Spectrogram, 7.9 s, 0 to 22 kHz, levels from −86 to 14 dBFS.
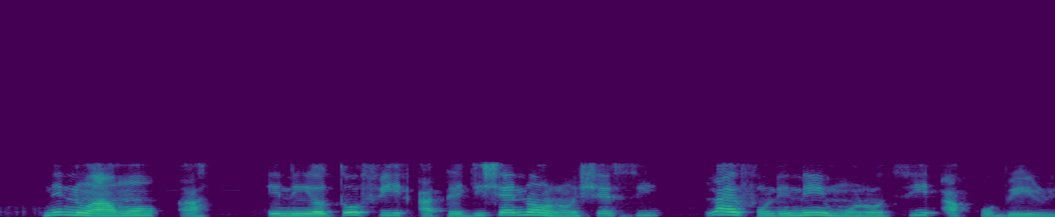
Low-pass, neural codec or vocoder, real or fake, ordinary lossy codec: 5.4 kHz; vocoder, 22.05 kHz, 80 mel bands, HiFi-GAN; fake; none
